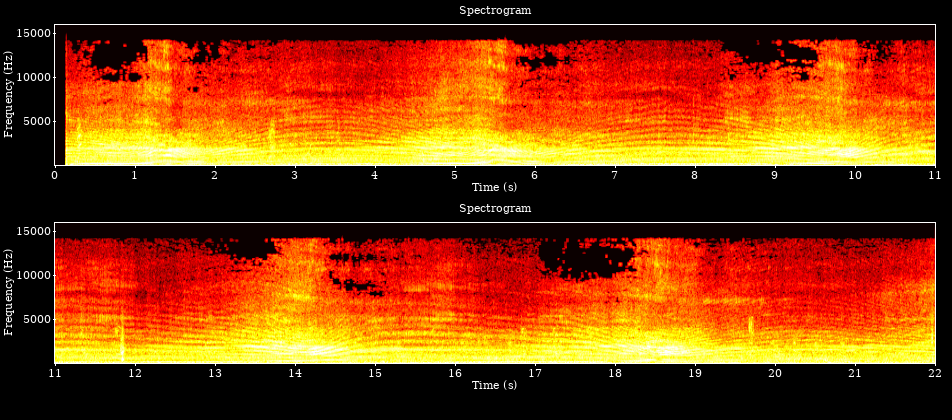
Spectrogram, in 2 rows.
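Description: Small engine of a model Sterling PT-1T biplane running steadily in flight. Its sound swells and fades as the plane passes by about every four to five seconds.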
